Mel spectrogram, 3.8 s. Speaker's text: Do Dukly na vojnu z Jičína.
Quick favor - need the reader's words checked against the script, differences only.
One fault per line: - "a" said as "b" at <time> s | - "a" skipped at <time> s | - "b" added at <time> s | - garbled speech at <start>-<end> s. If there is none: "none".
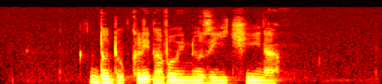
none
